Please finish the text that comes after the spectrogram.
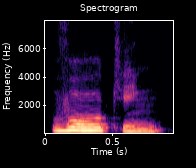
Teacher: перед w завжди читатиметься як O і в сполученні A K L не вимовляється і тому аби компенсувати цю відсутність стає подовженою · у суфіксі ING ми г на кінці не прочитуємо стає носовою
